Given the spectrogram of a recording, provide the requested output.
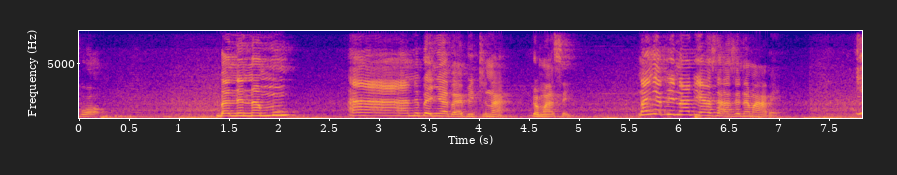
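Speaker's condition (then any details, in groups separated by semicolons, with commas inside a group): No condition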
